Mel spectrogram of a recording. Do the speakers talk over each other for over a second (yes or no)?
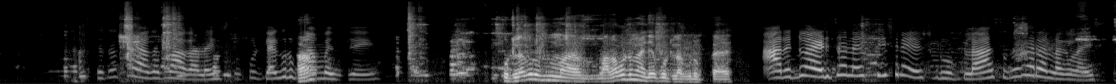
no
